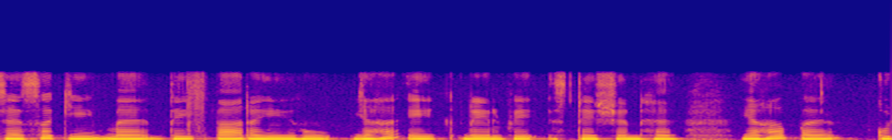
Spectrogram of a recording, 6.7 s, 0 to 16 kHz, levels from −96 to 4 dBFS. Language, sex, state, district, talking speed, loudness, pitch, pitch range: Hindi, female, Goa, North and South Goa, 145 wpm, -11 LUFS, 210 Hz, 195-220 Hz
